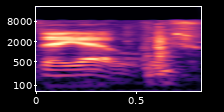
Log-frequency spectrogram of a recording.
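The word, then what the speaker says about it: Dalziel: make note that yeah how you spell that name d a l z i e l old Scots name pronounced d l you know it now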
